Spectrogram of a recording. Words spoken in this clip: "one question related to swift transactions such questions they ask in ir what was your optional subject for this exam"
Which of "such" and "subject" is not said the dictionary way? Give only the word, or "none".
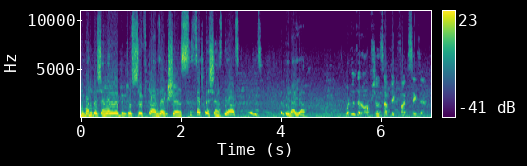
none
